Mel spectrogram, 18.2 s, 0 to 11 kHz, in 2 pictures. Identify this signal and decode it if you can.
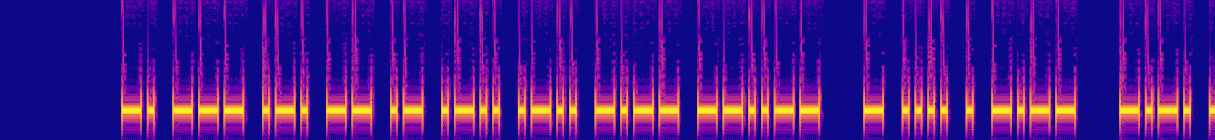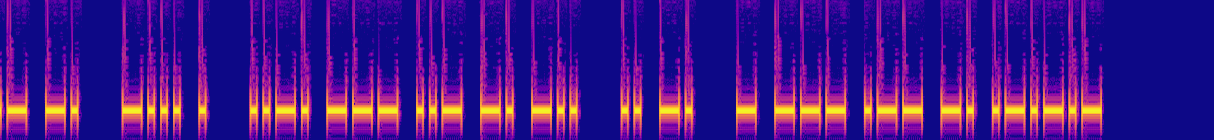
Morse code, heard as a keyed tone, about 25 wpm, 700 Hz. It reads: NORMALLY, THEY CAN BE FOUND IN TOWN.
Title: Sentences from Top 1000 Words - Review Part 6 - 25wpm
